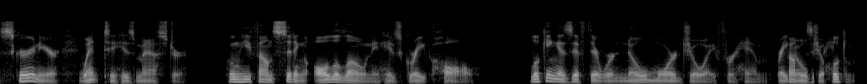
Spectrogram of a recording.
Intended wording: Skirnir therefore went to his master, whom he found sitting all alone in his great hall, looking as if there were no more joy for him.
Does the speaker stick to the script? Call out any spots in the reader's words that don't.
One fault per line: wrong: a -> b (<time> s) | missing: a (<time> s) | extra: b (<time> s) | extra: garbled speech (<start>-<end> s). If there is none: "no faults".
missing: therefore (0.6 s)
extra: garbled speech (7.8-8.6 s)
